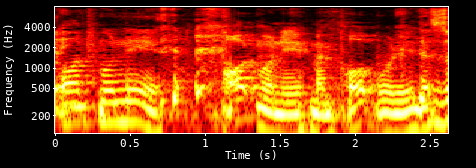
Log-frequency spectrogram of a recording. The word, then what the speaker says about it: Portemonnaie: Seit wann betont man die erste Silbe? Portemonnaie, das ist französisch.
